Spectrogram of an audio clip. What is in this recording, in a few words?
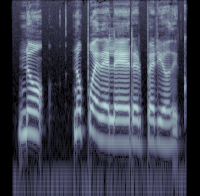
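no Puede Leer Periodico, Spanish, female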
